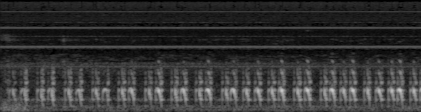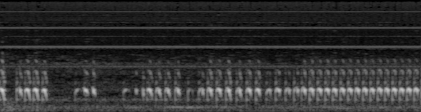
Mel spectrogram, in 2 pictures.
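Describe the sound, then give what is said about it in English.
An owl in a video gives a long run of rapid, evenly spaced calls, fairly loud, with a brief pause midway before the trill resumes and speeds into a steady, continuous patter. No one speaks. “I see nothing in this video that shows that an owl's an alien”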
